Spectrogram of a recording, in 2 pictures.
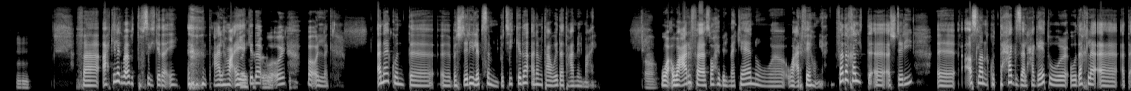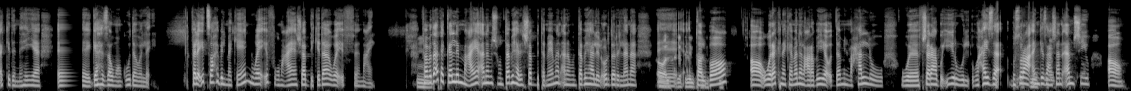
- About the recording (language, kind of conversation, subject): Arabic, podcast, إيه أحلى صدفة خلتك تلاقي الحب؟
- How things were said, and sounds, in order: chuckle; unintelligible speech; in English: "بوتيك"; distorted speech; in English: "للOrder"; other noise; unintelligible speech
